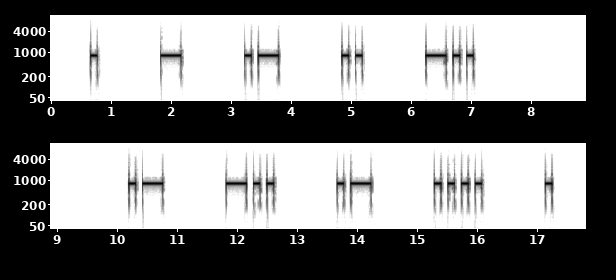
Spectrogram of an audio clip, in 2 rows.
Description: Morse code, heard as a keyed tone, about 10 wpm, spaced as for 6 wpm, 800 Hz. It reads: ETAID ADAHE
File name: LEZIONI / 2 UHDN / 2 UHD ws 10wpm 2058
